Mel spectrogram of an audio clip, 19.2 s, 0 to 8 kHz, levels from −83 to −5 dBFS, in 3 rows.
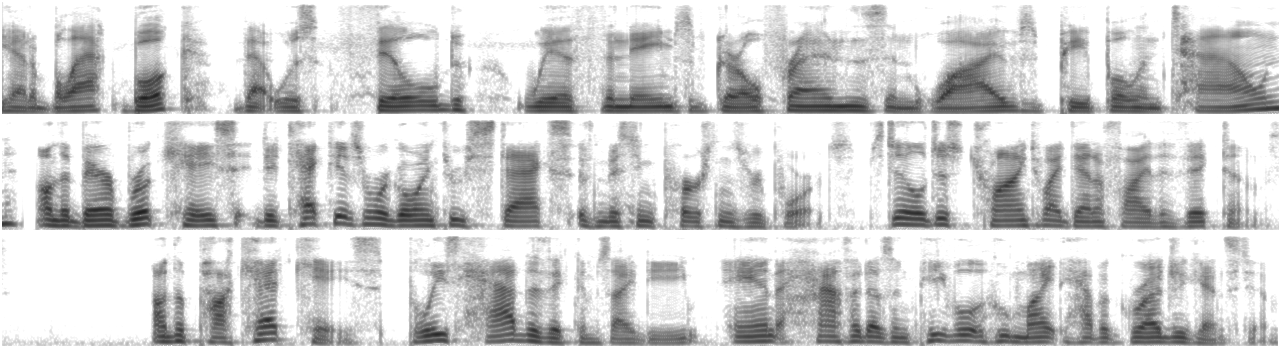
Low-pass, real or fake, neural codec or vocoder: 7.2 kHz; real; none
